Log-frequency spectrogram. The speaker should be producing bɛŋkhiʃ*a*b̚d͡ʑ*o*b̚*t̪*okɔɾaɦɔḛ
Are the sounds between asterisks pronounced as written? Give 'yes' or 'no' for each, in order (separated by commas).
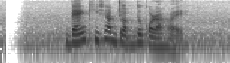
yes, no, no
